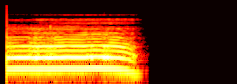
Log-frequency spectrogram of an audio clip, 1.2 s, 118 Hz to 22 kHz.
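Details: Llama giving a steady, nasal hum held at an even pitch for about 0.7 seconds with a rich stack of overtones, starting with a sharp click and ending abruptly, with no other sounds.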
